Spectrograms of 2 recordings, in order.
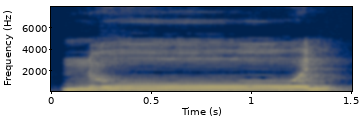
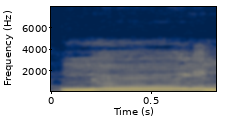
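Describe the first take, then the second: First: No sound goes through the nose. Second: The sound goes through the nose. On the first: The speaker calls it right. "नाक में आवाज नहीं जाने देनी।" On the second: The speaker calls it wrong. "नून नहीं कहना"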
